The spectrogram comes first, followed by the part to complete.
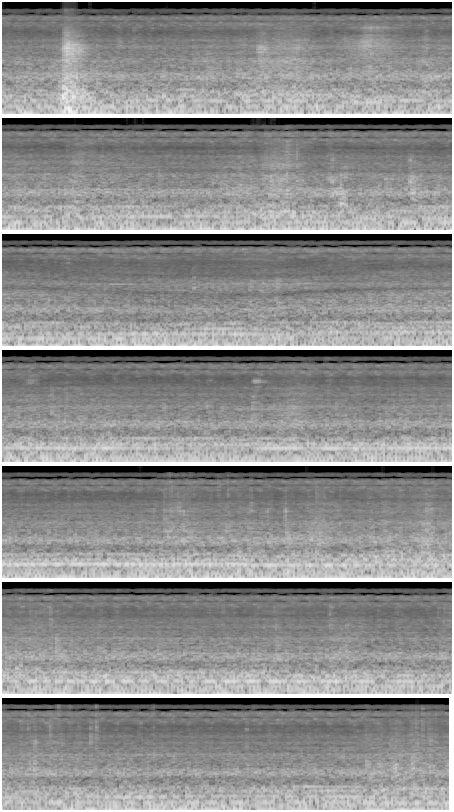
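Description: Heavy diesel machinery running steadily while a grapple loader drops scrap metal into an end dump trailer. Sharp metal clanks and crashes come several times in the first eight seconds or so, over the steady engine sound.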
